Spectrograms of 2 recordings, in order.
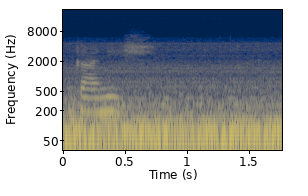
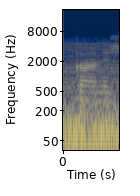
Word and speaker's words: Ganesh: Om as in O-M, Ganesh as in G-A-N-E-S-H, and the pronunciation for Ganesh is Gahnesh.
